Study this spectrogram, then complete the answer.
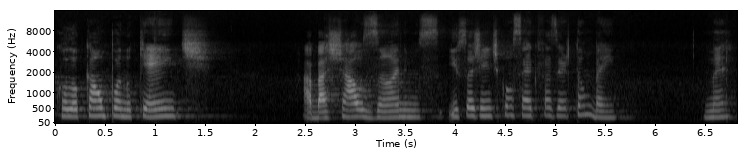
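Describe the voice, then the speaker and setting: A Brazilian woman giving a public talk at a Spiritist center, telling a story and acting out what other people say. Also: sits high. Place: meeting hall of a Spiritist center. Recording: echoey hall.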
